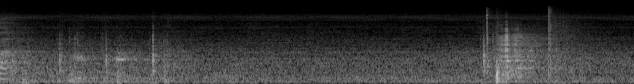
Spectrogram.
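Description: A sharp thud from a gymnastics springboard take-off, then a second, lighter knock about half a second later as the gymnast lands in a split on the balance beam. Both come near the end of an otherwise quiet stretch.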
